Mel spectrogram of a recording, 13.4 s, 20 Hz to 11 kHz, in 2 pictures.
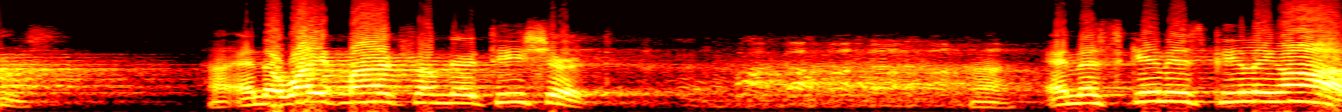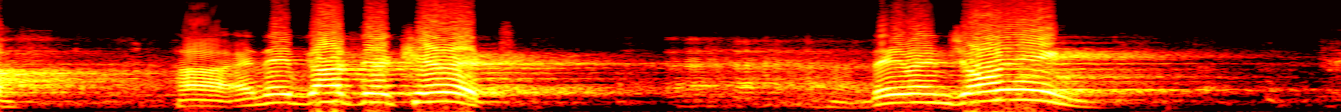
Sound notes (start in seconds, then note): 3.2 laughter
